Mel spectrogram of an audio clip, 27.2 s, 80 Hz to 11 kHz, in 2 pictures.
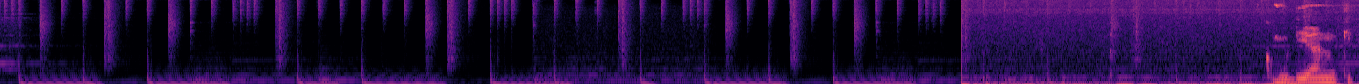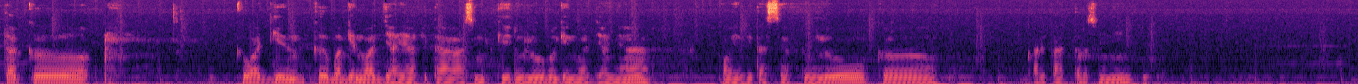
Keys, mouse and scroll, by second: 1.1 space, 2.5 ctrl+alt+z, 4.6-7.7 typing, 9.1 ctrl+alt+z, 9.7 space, 19.0 ctrl+s.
